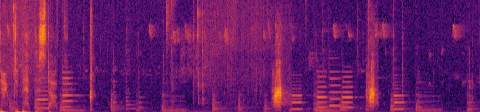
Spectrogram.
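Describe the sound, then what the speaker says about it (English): Cartoonish duck quacks from a pettable duck in the cozy building game Tiny Glade, several short bright calls spread across the stretch amid gentle game sounds and chimes, fairly close and moderately loud. "Time to pet this duck."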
